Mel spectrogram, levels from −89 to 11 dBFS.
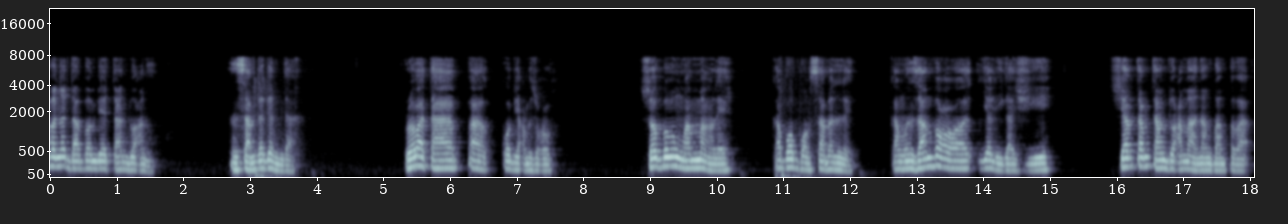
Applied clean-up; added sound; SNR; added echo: neural mask model DeepFilterNet 3.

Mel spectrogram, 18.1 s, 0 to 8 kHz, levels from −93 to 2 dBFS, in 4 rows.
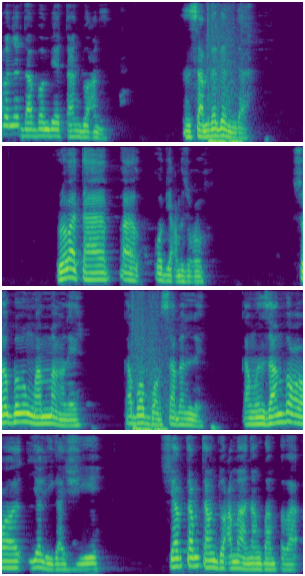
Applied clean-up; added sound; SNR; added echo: classical method WPE with log-MMSE.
